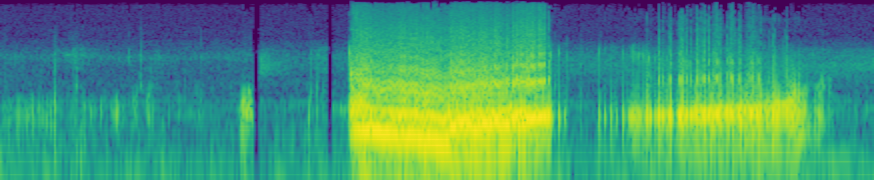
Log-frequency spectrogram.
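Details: Loud, gurgling stomach growling from a girl, with a long low rumble followed by a second bubbling rumble: borborygmi.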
